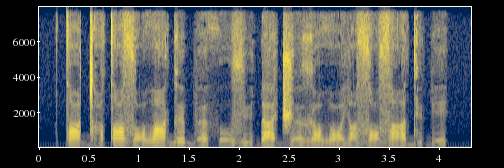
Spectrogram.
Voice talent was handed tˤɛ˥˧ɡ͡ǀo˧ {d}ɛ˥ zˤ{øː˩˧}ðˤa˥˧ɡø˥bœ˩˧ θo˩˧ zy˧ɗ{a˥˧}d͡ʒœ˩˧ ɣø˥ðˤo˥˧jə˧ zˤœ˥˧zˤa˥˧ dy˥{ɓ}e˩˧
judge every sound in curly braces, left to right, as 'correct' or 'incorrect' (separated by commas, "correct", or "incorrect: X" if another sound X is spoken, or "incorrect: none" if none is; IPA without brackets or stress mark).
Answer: incorrect: tˤ, incorrect: ø˩˧, correct, incorrect: ɠ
